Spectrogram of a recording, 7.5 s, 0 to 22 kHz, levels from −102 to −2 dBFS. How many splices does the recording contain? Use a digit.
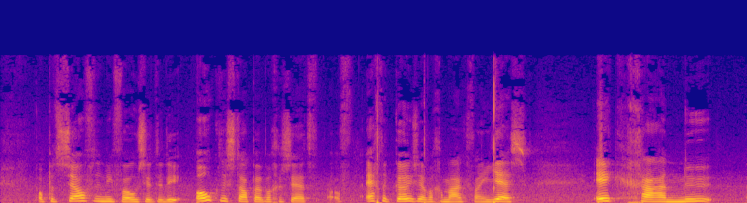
0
